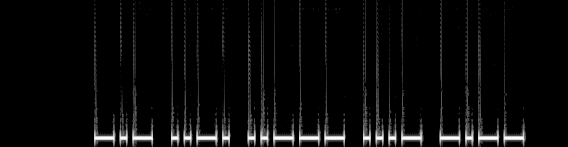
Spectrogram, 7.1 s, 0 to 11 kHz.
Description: Morse code, heard as a keyed tone, about 15 wpm, 700 Hz. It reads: KF2VY
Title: USA Call Signs - 5 Characters - 2x Character Spacing - 15wpm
